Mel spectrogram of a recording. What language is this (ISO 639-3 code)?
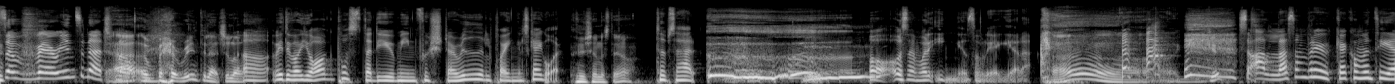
swe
